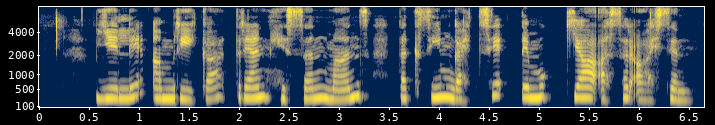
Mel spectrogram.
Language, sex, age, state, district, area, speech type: Kashmiri, female, 18-30, Jammu and Kashmir, Baramulla, rural, read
